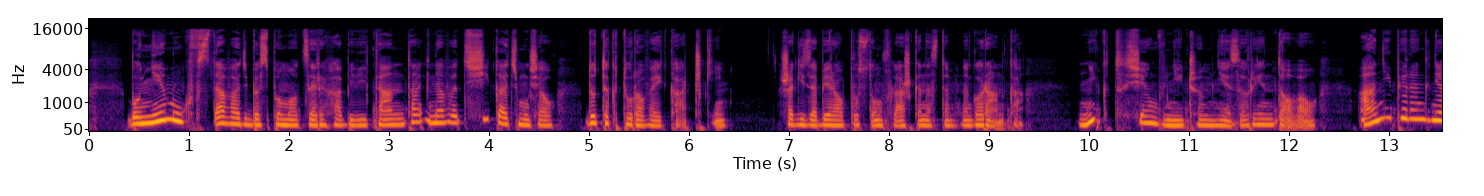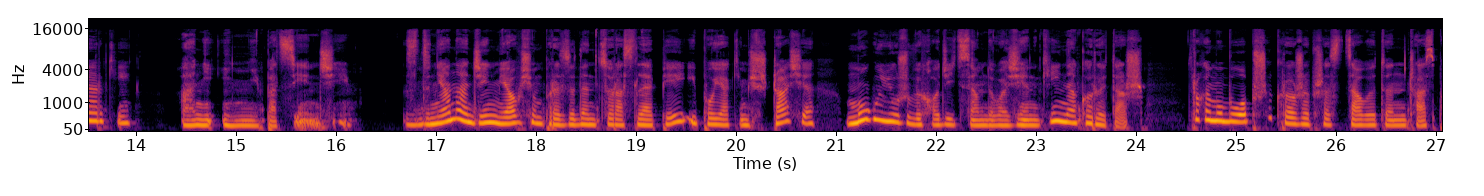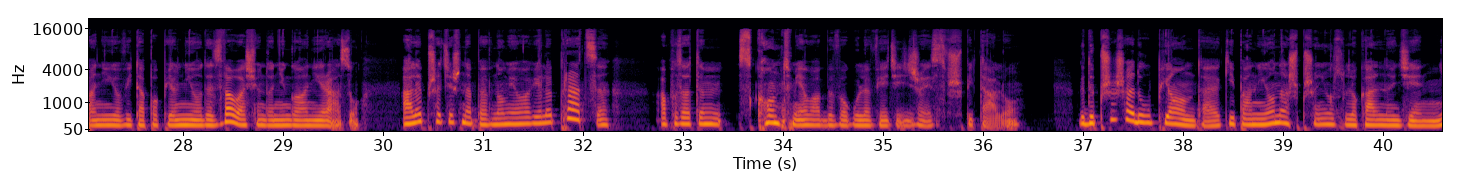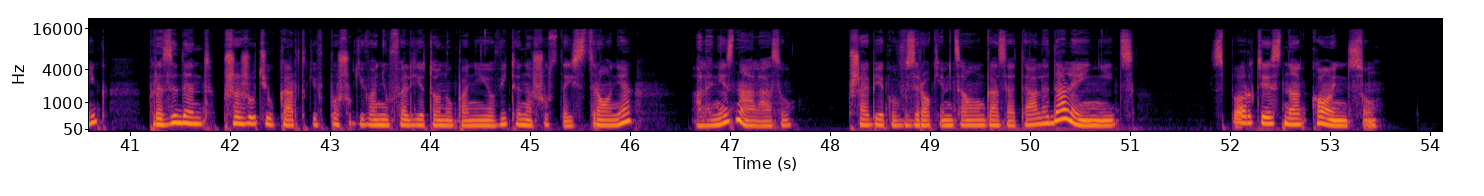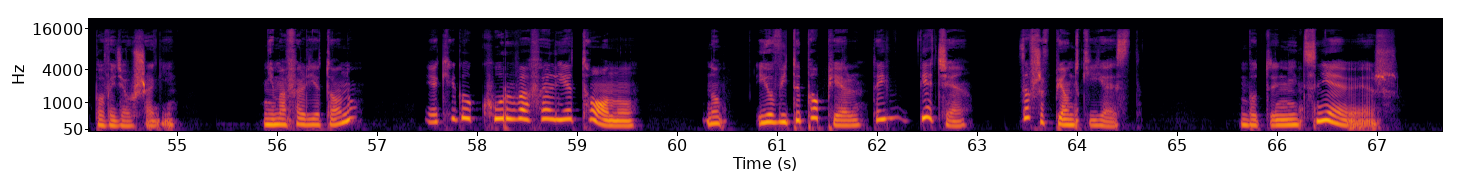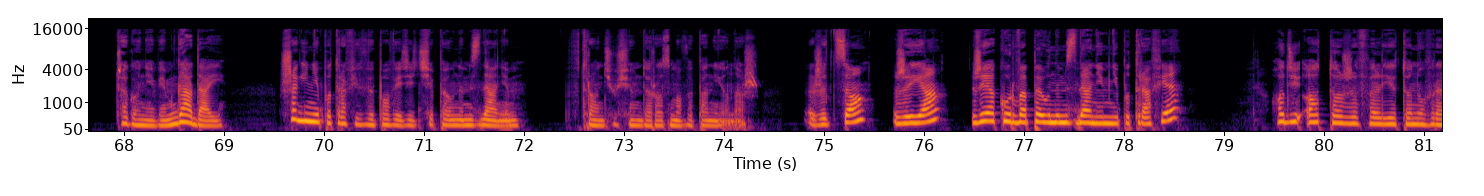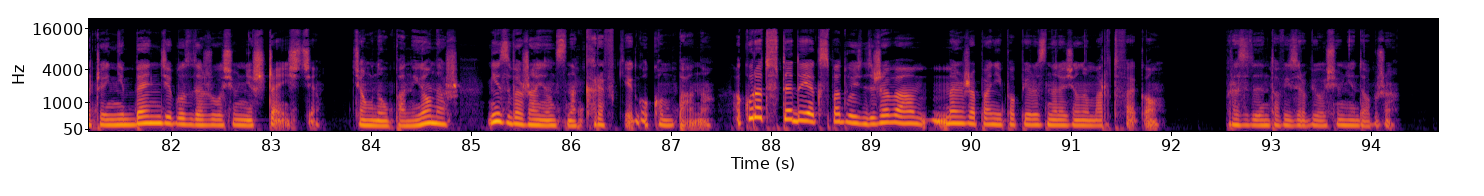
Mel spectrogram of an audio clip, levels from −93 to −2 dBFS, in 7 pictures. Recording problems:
none

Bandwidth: 15.5 kHz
